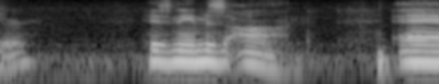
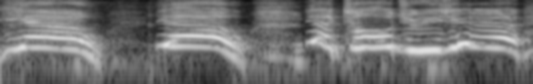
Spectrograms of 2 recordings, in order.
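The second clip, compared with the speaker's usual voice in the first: high, loud yo yo; excited calling; 13 semitones higher, 6 dB louder than usual. Retold or imitated. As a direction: call out to a friend on the phone. Friends calling on FaceTime.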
